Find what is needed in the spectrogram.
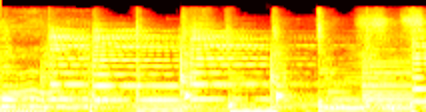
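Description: Live bachata band music: an acoustic-electric guitar picks the melody over a pulsing bass line.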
